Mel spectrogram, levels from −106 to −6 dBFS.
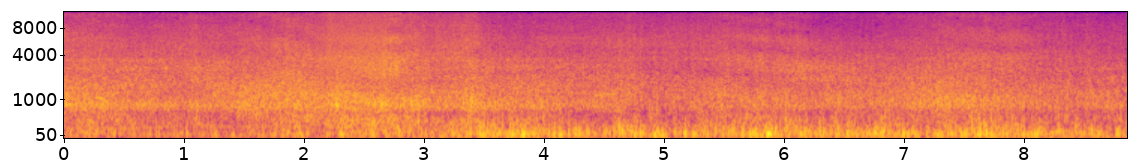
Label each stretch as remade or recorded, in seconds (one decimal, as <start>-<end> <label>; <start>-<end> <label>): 0.0-2.1 recorded; 2.1-2.7 remade; 2.7-8.9 recorded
